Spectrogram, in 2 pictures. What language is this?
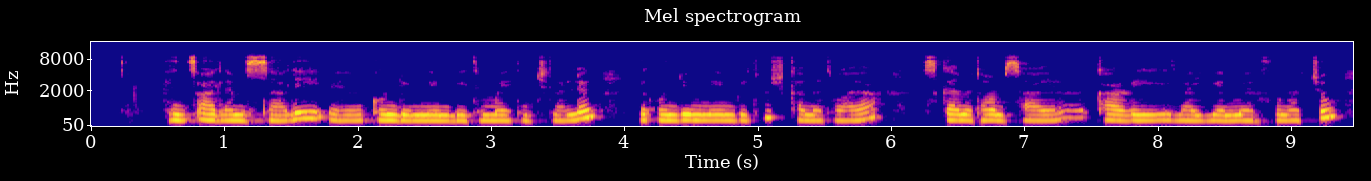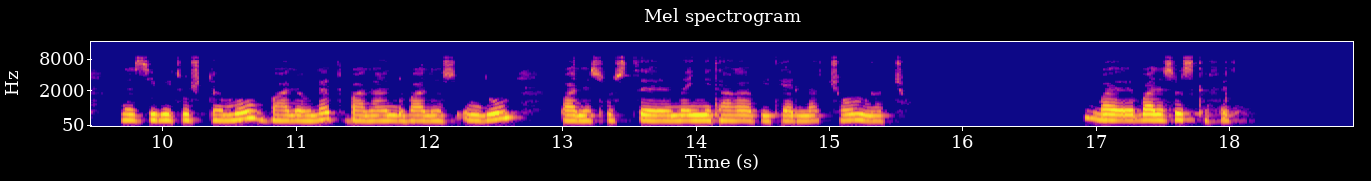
Amharic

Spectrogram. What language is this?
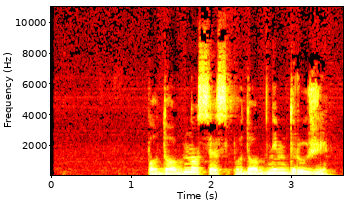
Slovenian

